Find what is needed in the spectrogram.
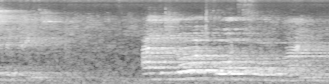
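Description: A man's voice speaking: quiet for the first couple of seconds, then a phrase from a little under two seconds in to near the end.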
